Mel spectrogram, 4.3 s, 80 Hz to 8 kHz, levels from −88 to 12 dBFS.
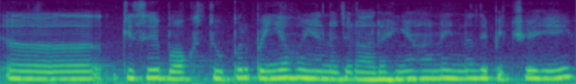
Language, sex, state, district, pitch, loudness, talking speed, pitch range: Punjabi, female, Punjab, Fazilka, 225 Hz, -12 LUFS, 205 wpm, 210-230 Hz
